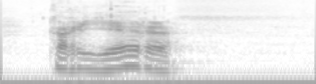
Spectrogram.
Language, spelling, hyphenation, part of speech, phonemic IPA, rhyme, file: Dutch, carrière, car‧ri‧è‧re, noun, /ˌkɑ.riˈɛː.rə/, -ɛːrə, Nl-carrière.ogg
- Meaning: career, a person's occupation(s)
